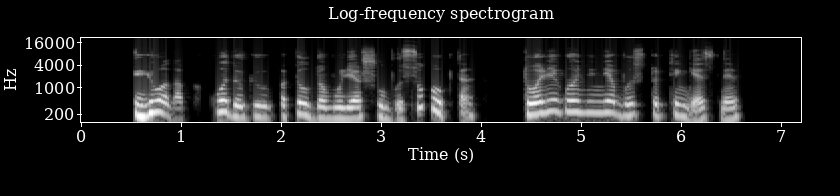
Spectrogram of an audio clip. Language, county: Lithuanian, Alytus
